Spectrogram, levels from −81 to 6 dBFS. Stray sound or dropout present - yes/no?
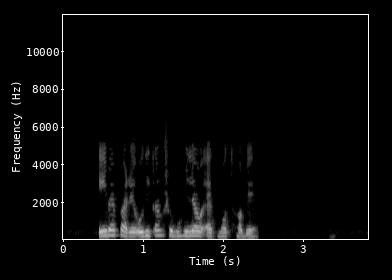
no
